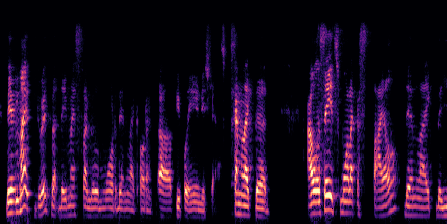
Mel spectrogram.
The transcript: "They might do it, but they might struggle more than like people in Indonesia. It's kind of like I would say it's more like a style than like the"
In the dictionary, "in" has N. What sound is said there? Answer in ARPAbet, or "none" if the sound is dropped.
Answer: L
